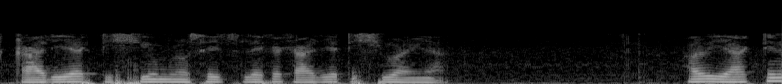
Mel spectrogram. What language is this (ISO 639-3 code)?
tel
